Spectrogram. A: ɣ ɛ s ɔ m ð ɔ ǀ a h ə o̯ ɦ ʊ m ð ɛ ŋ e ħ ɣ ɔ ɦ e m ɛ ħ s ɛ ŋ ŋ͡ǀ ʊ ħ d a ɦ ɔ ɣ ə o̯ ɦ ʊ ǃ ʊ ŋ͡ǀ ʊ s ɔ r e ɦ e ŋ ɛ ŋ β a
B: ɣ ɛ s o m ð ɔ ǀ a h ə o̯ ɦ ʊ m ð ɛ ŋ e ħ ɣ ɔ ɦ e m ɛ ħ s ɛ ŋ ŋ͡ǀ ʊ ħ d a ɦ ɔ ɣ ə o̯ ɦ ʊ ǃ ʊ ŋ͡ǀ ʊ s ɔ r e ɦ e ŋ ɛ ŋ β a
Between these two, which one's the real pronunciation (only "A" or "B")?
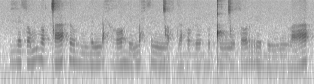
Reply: A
